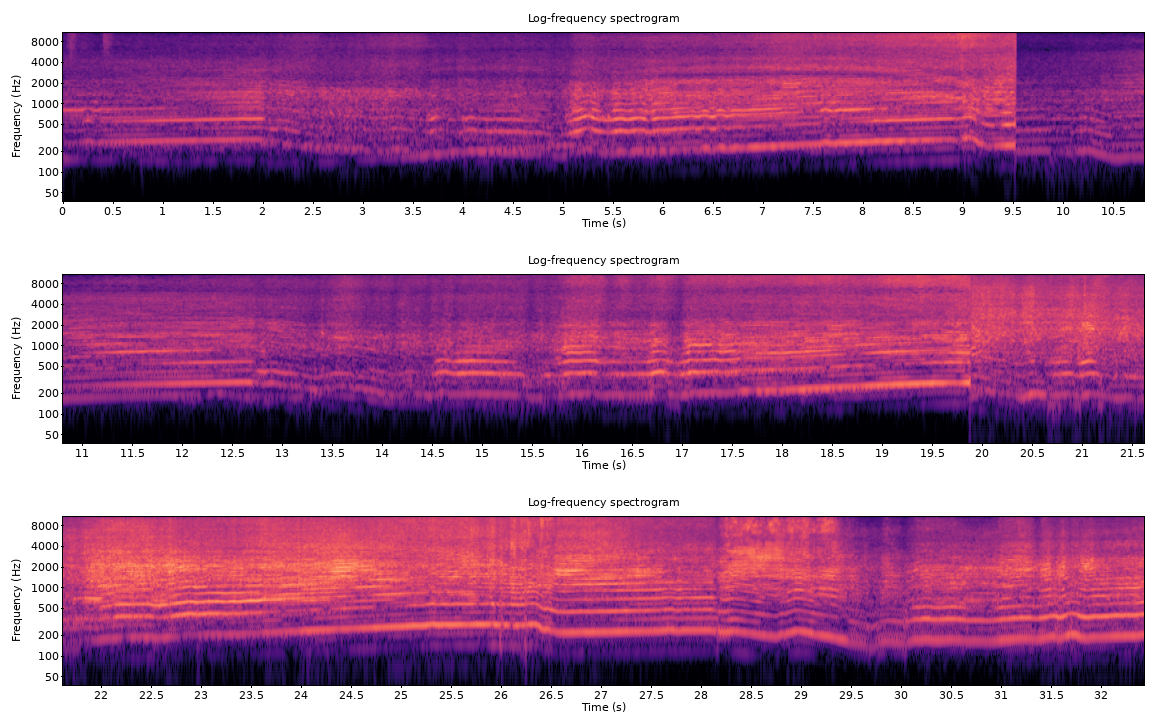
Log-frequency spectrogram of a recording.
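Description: A small classic saloon car's engine revving hard in a slalom run, its pitch repeatedly climbing under acceleration and dropping as the driver lifts and shifts. The sound jumps abruptly twice.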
